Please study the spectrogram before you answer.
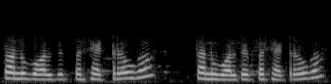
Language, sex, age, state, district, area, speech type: Punjabi, female, 18-30, Punjab, Mansa, urban, conversation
